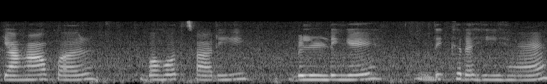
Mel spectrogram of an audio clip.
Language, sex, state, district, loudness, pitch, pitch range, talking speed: Hindi, female, Haryana, Jhajjar, -20 LUFS, 220 Hz, 210-235 Hz, 85 wpm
